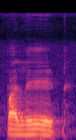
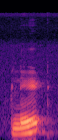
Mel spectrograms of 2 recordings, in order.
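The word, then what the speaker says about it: palate: oral cavity and nasal cavity is called as Pate it it is not pronounced as plate it is pate clear and this one is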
